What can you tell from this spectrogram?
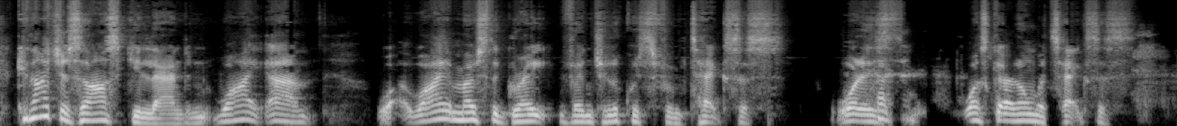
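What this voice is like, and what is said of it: Quiet, near-whispered speech. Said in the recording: “I probably sound like I'm whispering”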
